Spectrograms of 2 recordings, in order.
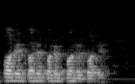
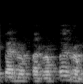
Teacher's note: the idea is the bouncing of the tongue against the roof of your mouth. You are rolling an R already.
